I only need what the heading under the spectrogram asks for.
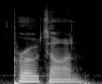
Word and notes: proton: American English

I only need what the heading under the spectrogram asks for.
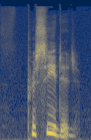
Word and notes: proceeded: American English

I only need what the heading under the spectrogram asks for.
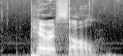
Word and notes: parasol: American English

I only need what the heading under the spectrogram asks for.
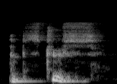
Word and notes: abstruse: British English

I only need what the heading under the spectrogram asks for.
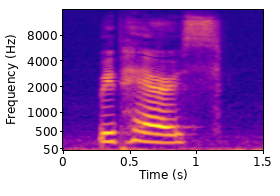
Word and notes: repairs: American English

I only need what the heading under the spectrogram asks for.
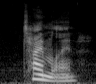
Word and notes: timeline: American English

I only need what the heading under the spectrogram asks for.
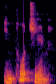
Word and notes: importune: British English

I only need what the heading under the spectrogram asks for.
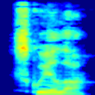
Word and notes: squealer: Australian English

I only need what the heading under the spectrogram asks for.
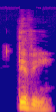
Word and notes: divvy: Australian English

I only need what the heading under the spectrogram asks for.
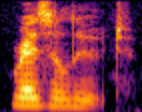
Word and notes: resolute: American English

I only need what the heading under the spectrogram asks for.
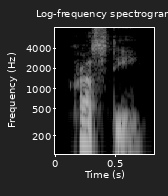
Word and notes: crusty: Australian English

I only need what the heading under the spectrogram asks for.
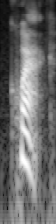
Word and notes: quack: American English

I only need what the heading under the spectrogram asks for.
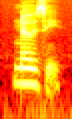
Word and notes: nosy: American English

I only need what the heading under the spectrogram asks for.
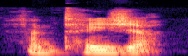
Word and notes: fantasia: British English

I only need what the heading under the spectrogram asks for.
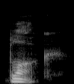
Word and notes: block: Australian English

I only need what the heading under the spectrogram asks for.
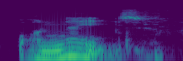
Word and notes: ornate: British English

